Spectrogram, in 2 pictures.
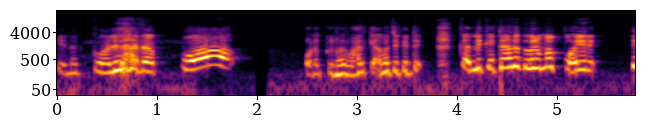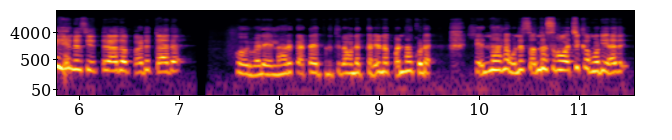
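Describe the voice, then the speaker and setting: A man with a Tirunelveli Tamil accent playing a gruff, stubborn young man who keeps pushing his lover away. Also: high-pitched, a little fast, a bit bright. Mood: anguished. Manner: curt, scolding, begging. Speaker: male lead in a comedy skit.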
